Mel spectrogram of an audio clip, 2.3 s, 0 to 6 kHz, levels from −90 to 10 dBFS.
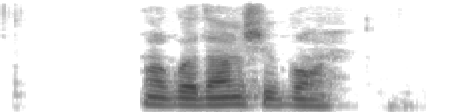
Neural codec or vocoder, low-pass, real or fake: none; 5.4 kHz; real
